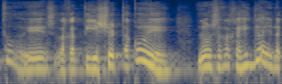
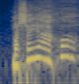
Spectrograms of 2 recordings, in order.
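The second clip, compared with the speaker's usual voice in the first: excited; 12 semitones higher, 4 dB louder than usual. Retold or imitated. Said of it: "sabi na masaya ako".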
